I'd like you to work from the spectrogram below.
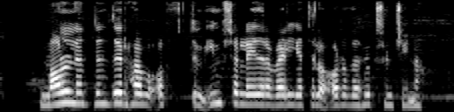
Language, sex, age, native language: Icelandic, female, 40-49, Icelandic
